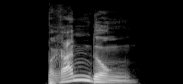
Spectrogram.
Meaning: surf, breakers (Waves that break.)
- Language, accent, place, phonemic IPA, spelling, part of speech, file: German, Germany, Berlin, /ˈbʁandʊŋ/, Brandung, noun, De-Brandung.ogg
